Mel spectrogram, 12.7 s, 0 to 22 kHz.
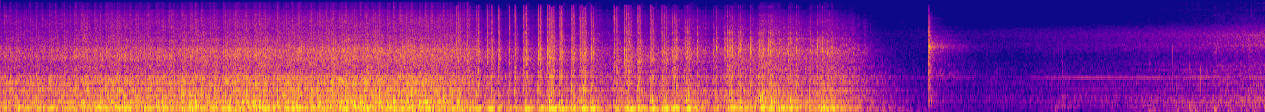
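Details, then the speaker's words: Bibbster hot rod V8 idling, first fire-up after finishing the cooling system. The tune was richened to cure a slight idle surge and now runs fat; the cold-start setup may need changing. Lumpy, even rumble with blips, then a clean shut-off; no misfire: normal idle. "she's ready. Sounds good. I actually fattened up the tune-up a little bit. It was kind of surging a little bit at idle."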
